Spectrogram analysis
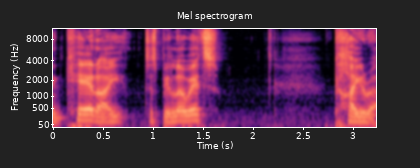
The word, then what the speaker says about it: Caerau: And in Caerau, just below it, Caira, I think, the North Walian type pronunciation, or Caira, which means castles.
